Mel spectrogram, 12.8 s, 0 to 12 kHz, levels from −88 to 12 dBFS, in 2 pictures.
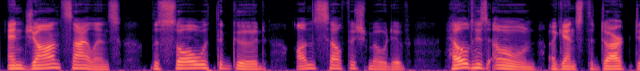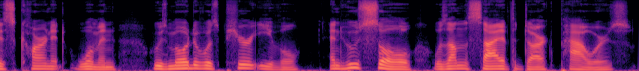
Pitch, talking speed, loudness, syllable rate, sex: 125 Hz, 160 wpm, -19 LUFS, 4.7 syllables/s, male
